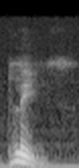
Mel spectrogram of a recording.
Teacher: And this is the case of L here in please. this L following P, because P is going to be aspirated, this L is going to be devoiced. So we have to put a small circle below L to show that it is devoiced.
